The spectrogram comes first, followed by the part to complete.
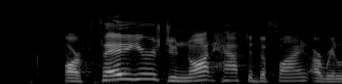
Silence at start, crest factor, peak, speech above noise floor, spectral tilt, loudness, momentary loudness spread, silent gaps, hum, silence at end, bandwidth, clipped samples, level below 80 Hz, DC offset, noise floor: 0.65 s; 20 dB; -18 dBFS; 33 dB; -3.5 dB/octave; -36 LUFS; 13 LU; none; none; 0 s; 16.5 kHz; under 0.1%; -84 dBFS; under 0.1%; -70 dBFS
